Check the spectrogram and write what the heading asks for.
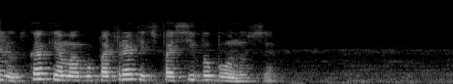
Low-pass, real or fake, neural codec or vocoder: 7.2 kHz; real; none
